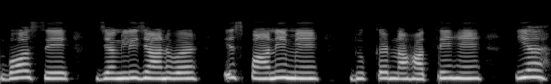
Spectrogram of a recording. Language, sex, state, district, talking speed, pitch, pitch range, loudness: Hindi, female, Bihar, Saran, 130 wpm, 275 Hz, 270-290 Hz, -17 LUFS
